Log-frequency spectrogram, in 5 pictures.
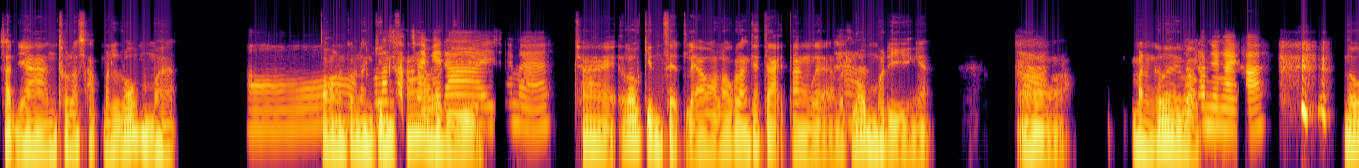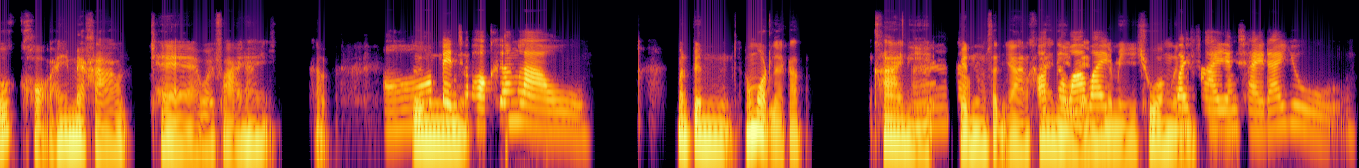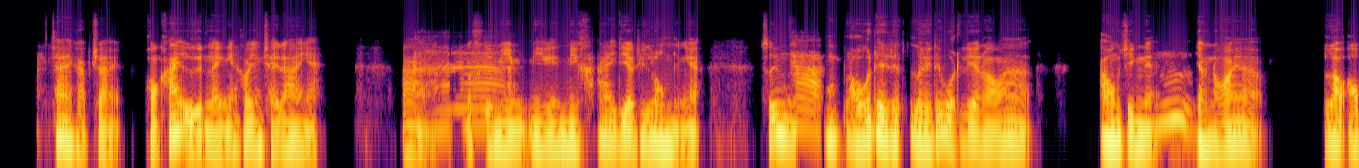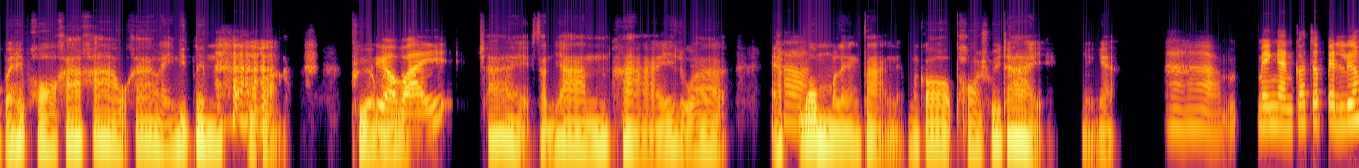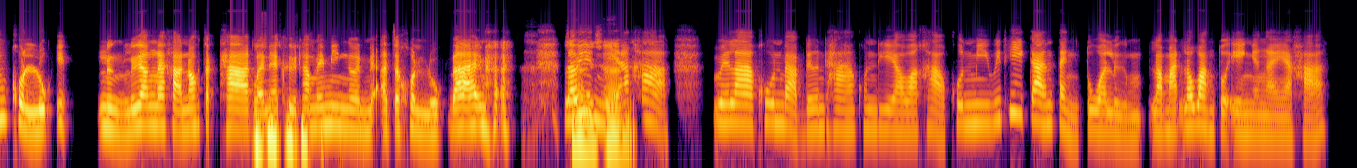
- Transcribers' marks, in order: chuckle; tapping; laugh; laugh; laughing while speaking: "ได้นะ"
- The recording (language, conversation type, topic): Thai, podcast, เคยเดินทางคนเดียวแล้วเป็นยังไงบ้าง?
- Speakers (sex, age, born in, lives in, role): female, 35-39, Thailand, Thailand, host; male, 25-29, Thailand, Thailand, guest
